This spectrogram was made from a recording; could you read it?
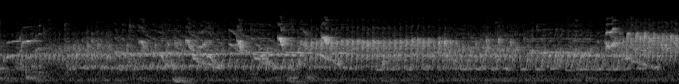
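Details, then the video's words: Young Waterslager (Malinois) canary from 2010, recorded at a listening session on 25 November 2010, delivering continuous bubbling, rolling song with warbled trills and quick rising notes, steady and unbroken throughout. "канарейки . waterslager. malinois."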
